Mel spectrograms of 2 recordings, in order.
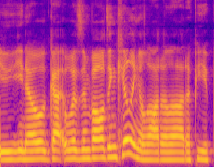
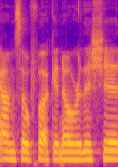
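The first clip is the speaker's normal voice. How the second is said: put-on bored, fed-up voice. Describing how dramatic scenes get played: imitating Weiss's over-it attitude. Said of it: "she's like".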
